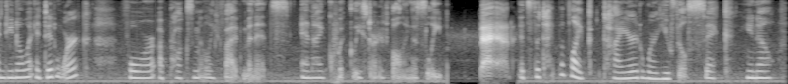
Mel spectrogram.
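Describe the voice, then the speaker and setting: A woman talks at a moderate speed while clear background noise plays behind her. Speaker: booktuber. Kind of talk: casual vlog chat.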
